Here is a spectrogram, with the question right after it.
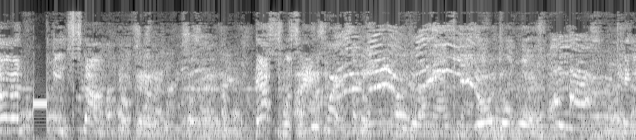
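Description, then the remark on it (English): A young child wails and cries loudly and continuously on an airplane flight, with overlapping voices chattering and a short electronic chime near the start. “There's a child crying on the flight.”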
